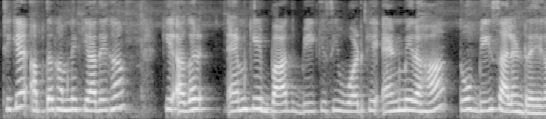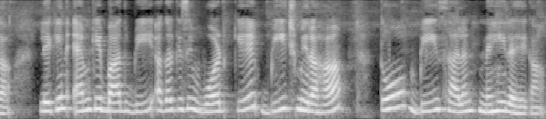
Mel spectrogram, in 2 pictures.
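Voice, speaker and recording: A woman, teaching English pronunciation patiently and slowing down to stress each rule. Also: a little high, warm tone. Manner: patient, slows down to stress rules. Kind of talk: explanatory lesson.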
